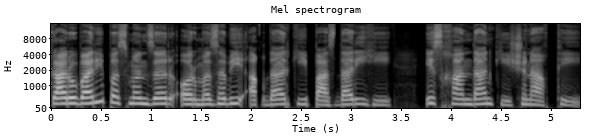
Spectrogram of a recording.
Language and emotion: Urdu, neutral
